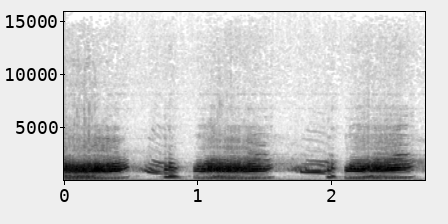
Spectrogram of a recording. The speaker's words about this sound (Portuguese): O jegue estava no portão, quis me pegar. Quando me viu, foi murchando as orelhas, mostrando o dente e começou a relinchar.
